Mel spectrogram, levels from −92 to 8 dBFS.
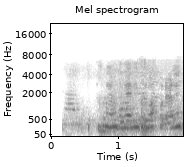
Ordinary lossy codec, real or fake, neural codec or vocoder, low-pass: Opus, 16 kbps; real; none; 7.2 kHz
